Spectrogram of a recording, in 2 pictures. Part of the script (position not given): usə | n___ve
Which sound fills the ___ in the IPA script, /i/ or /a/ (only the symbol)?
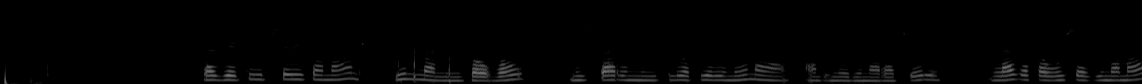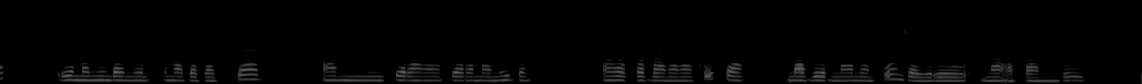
a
